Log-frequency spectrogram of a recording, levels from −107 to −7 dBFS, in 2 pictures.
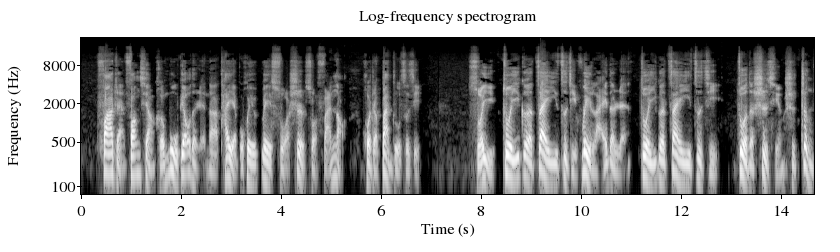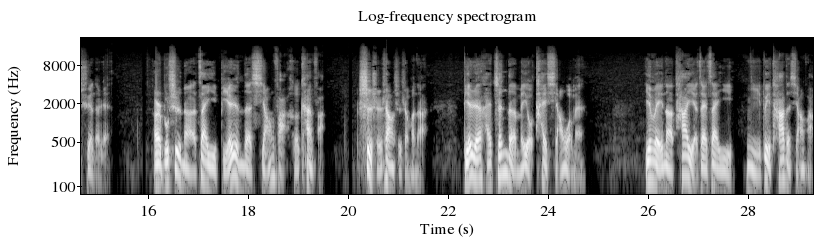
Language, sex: Chinese, male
